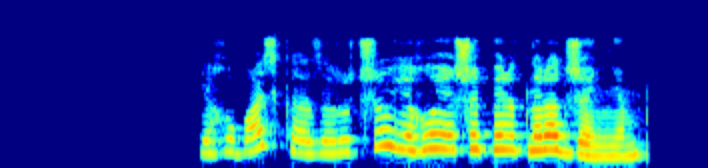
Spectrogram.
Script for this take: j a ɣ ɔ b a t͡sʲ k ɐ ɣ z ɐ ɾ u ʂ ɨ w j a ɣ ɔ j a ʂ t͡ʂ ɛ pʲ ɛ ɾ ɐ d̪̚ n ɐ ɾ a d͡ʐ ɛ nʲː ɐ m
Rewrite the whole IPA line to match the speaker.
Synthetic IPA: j a ɣ ɔ b a t͡sʲ k ɐ z ɐ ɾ u t͡ʂ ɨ w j a ɣ ɔ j a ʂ t͡ʂ ɛ pʲ ɛ ɾ ɐ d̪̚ n ɐ ɾ a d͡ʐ ɛ nʲː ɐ m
